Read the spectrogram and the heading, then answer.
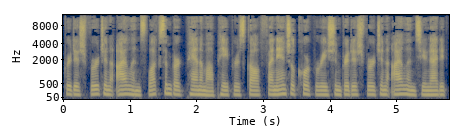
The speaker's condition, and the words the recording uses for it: None; typical speech.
